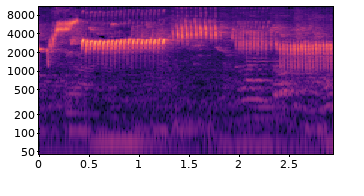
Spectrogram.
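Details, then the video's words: Yorkshire canary singing: rapid, rolling trills held at steady pitches, a high rising note, then a long buzzy trill, a higher rattling phrase and further lower trills, all in fast regular pulses. "KUMPULAN KICAU KENARI YORKSHIRE"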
